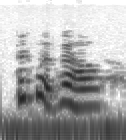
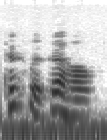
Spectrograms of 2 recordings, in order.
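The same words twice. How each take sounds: First: "Thức là cái hồn" repeated higher, stress on "là"; emphatic restatement. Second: Said in the usual way. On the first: Shown as a demonstration. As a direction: lift it up the second time, leaning on "là".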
